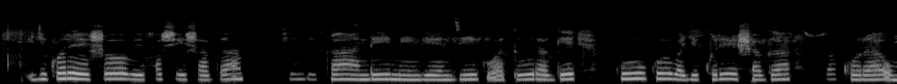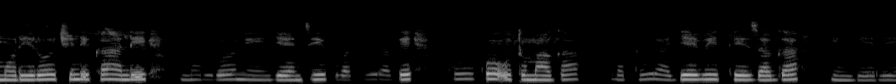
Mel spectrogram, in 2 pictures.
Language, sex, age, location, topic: Kinyarwanda, female, 25-35, Musanze, government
